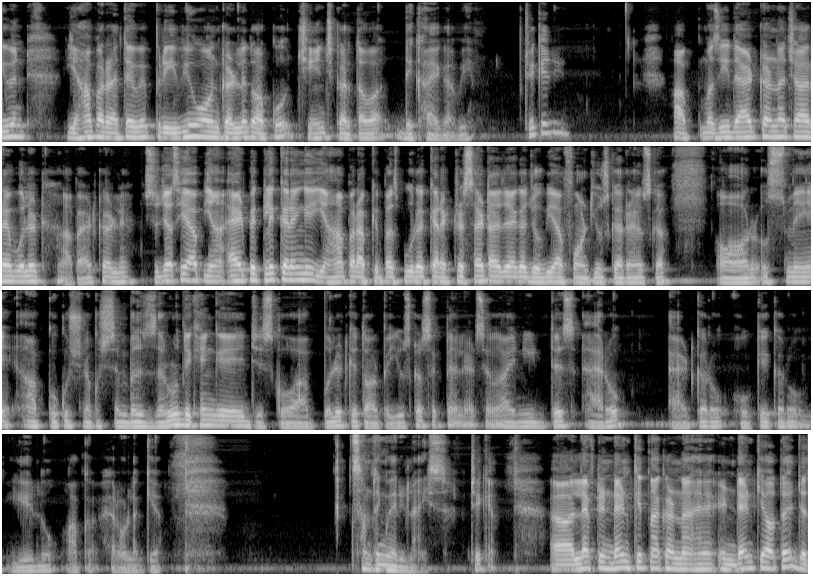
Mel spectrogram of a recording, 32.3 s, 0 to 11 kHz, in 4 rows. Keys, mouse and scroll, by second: 9.2-20.4 drag.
